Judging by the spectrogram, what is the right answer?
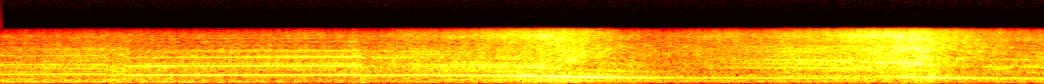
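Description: Motorcycles going past at speed one after the other. Each engine note holds steady as it approaches, then drops sharply as it passes, the first about two and a half seconds in and the second about four and a half seconds in.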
